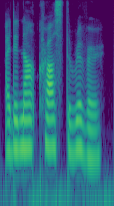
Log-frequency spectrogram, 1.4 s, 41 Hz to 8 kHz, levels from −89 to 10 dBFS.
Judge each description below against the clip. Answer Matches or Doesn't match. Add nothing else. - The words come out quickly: Matches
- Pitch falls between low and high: Matches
